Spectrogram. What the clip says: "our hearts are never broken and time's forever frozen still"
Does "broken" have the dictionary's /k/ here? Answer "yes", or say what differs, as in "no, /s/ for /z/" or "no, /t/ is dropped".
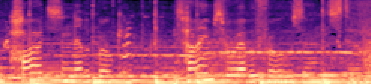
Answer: no, /k/ is dropped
